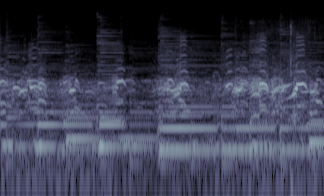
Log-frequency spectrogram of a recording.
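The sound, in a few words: flock of migrating birds calling in V formation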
